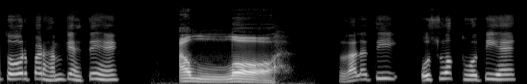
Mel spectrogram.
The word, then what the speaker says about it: الله: اور بہت عام غلطی لفظ جلالہ میں لام مشدد کا درست تلفظ نہ کرنا ہے، نہ مکمل بھاری اور نہ مکمل ہلکا۔ عام طور پر ہم کہتے ہیں الله غلطی اس وقت ہوتی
